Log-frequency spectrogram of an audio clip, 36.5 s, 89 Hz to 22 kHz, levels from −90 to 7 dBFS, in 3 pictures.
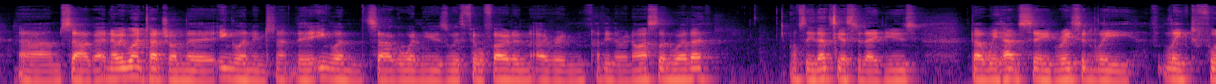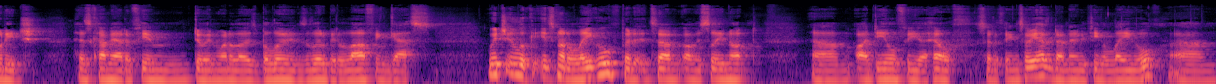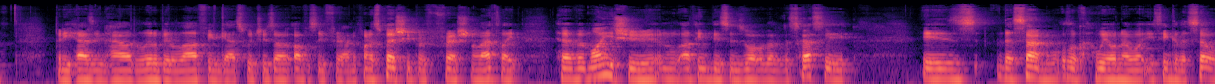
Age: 20-39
